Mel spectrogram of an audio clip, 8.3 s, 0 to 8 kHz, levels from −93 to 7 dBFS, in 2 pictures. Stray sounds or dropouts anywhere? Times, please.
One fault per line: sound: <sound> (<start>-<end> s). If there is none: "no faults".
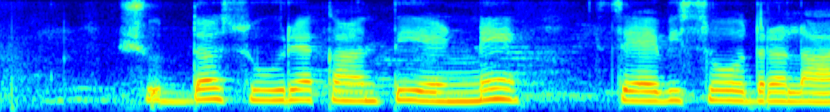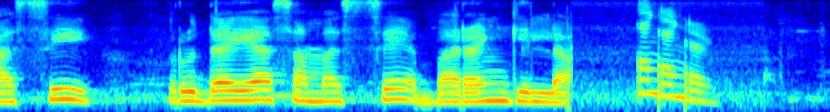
sound: chirp (7.3-7.8 s)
